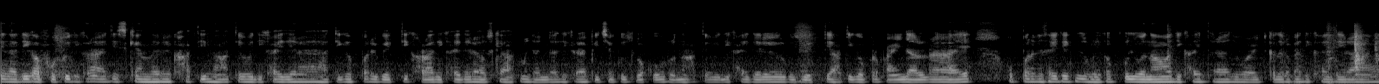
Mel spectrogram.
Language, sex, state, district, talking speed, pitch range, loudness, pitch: Hindi, male, Andhra Pradesh, Guntur, 310 wpm, 115-120 Hz, -34 LUFS, 115 Hz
